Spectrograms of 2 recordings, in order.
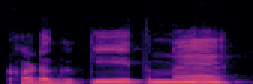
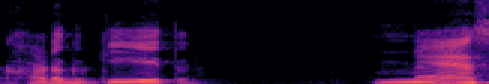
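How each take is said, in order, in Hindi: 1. वाक्यांश बिना विराम के बोला जाता है। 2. वाक्यांश विराम के साथ बोला जाता है। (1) "ਉਹ ਨਹੀਂ ਕਹਿ ਦੇਣਾ" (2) "ਵਿਸਰਾਮ ਲਾਉਣਾ ਹੈ"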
